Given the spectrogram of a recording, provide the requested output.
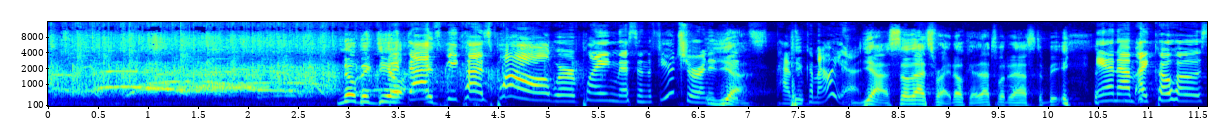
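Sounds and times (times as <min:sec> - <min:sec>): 
audience applause: 0:00.0 - 0:05.3
speech: 0:02.9 - 0:11.5.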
